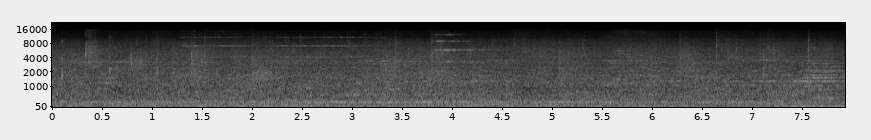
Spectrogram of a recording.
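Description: Bangladesh Railway passenger coaches rolling past close by: a steady rumble of wheels on the rails with a few sharp knocks over the joints early on, and faint thin high squeals about halfway through.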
